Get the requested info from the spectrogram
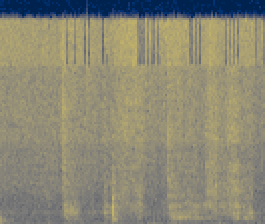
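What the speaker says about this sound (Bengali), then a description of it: "এক বাটি সুজি সুজিটা আমি একটু ভেজে নিব" Semolina being dry-fried in a pan, with gentle scraping strokes of a spoon stirring the grains in a quiet, repeated rhythm over a soft low hum, close and faint.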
